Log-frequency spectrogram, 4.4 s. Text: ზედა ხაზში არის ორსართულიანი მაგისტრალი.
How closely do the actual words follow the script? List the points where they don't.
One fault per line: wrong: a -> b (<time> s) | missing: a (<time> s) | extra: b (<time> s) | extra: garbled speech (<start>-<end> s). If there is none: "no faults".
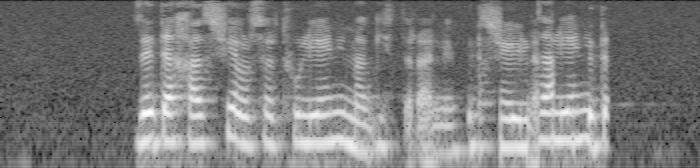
missing: არის (1.5 s)
extra: garbled speech (2.9-3.8 s)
